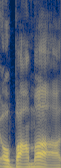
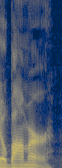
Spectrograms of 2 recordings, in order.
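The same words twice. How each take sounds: First: The name ends with a plain 'uh' vowel. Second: The name ends with an 'er' sound. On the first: "They don't say Obama" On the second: "They say Obama"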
